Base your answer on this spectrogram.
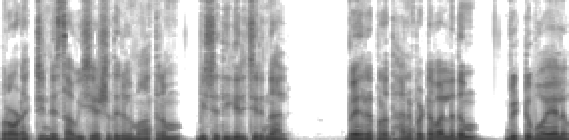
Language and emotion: Malayalam, fearful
